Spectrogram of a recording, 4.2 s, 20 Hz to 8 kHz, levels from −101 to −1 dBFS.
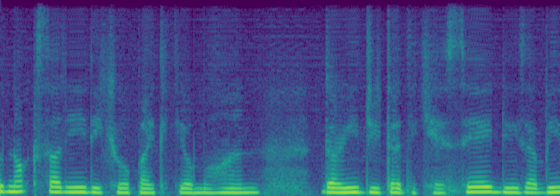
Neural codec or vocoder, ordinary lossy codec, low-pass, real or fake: codec, 16 kHz, 0.7 kbps, FocalCodec; none; none; fake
